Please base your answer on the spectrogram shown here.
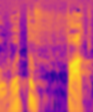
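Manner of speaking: soft, muted, furious angry outburst. Retelling confronting a man who walked away: retelling an angry outburst. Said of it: "I was so angry".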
